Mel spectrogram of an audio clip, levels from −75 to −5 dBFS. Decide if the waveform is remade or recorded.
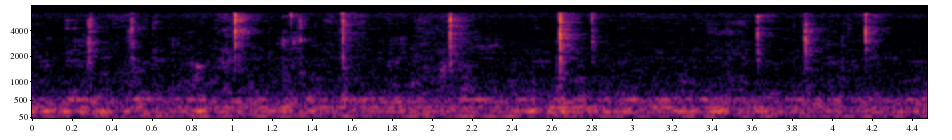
recorded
